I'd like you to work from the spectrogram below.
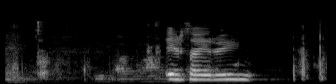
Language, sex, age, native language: Icelandic, male, 13, Icelandic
